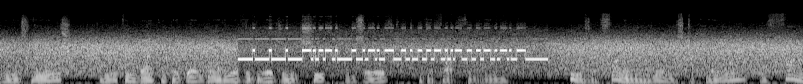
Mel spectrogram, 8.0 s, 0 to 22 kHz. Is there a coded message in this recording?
Yes: RTTY (45.45 baud, 850 Hz shift) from 2.4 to 5.5 s, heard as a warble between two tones, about 1700 Hz centre, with radio static and speech in English. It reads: CHOPINZINHO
